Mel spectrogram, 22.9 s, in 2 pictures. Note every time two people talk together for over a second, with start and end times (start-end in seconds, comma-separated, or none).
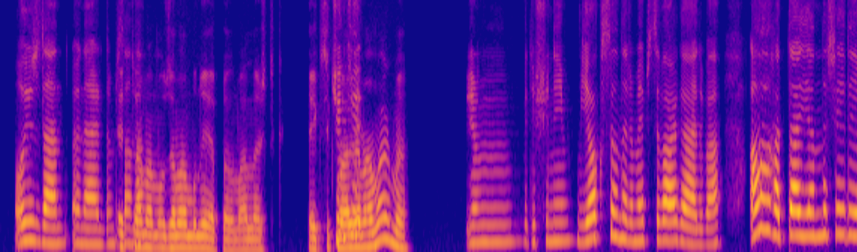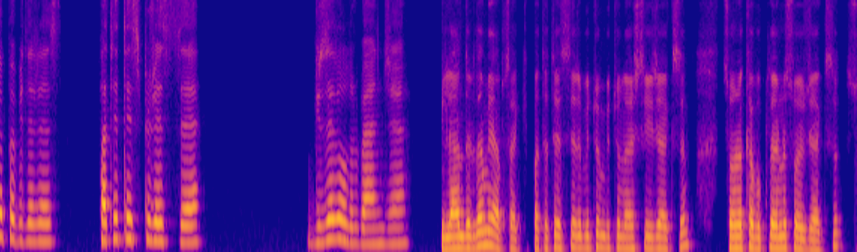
none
